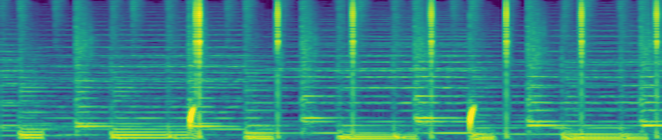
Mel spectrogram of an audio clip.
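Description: Bouncy children's cartoon background music with a repeating bass line. Two quick rising 'bloop' sound effects come about a second in and near the end.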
